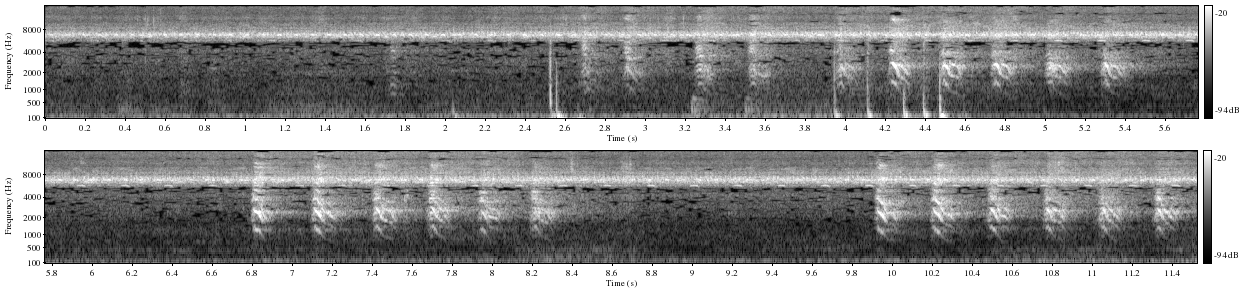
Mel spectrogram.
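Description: A songbird calling in three quick runs of short falling notes, with two low thumps about two and a half and four and a half seconds in. A thin, steady high drone runs underneath.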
